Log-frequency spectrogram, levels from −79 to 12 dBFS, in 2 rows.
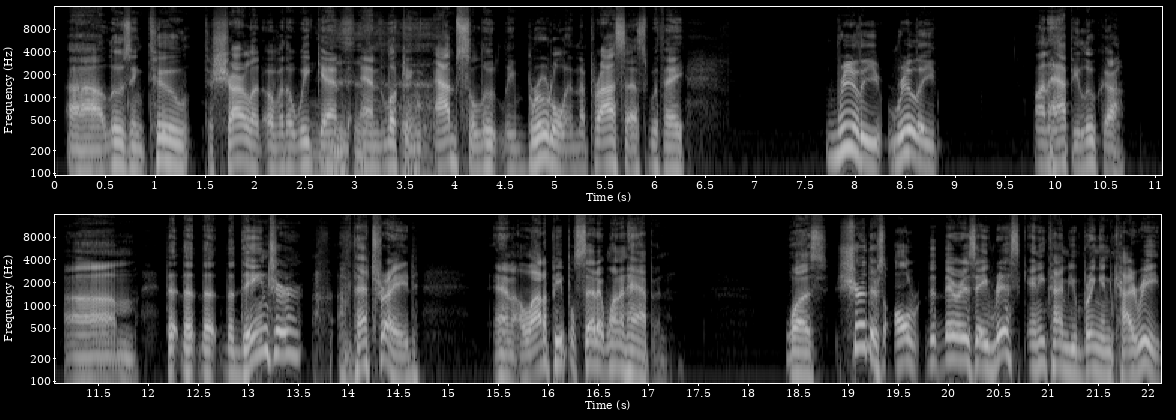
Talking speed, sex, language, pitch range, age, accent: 145 wpm, male, English, 115-140 Hz, 50-69, American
